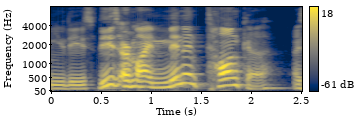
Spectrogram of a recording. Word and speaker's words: Minnetonka: These are my Minnetonka. I say it right? Yes. Okay, that sounds about right. Minnetonka.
